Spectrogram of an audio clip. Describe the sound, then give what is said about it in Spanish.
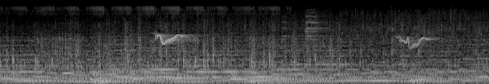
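A horse-drawn cart rolls over mud and stones, with hoof clip-clops and a continuous rough rolling noise. Two brief, high squeaks cut through at moments. “Se puede escuchar aún el ruido de la carreta entre el barro y las piedras, subir y bajar ríos, el golpeteo por los duros caminos.”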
